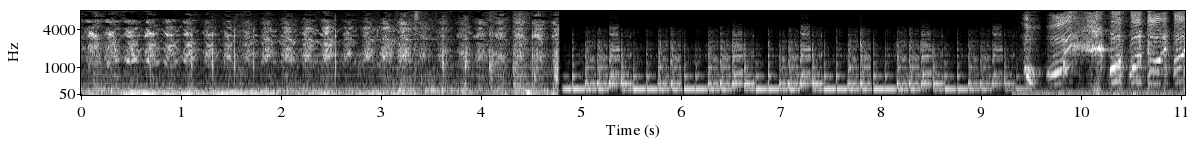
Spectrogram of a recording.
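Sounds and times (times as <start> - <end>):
music with steady beat: 4.8 - 9.4.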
